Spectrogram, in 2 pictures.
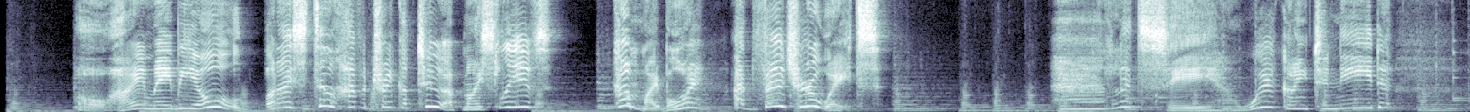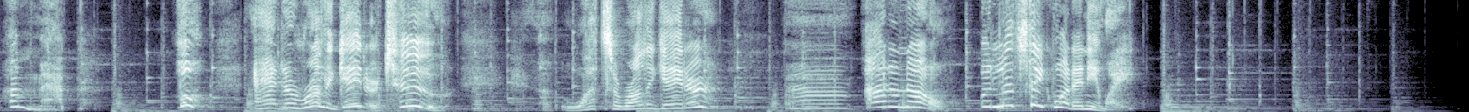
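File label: Character Cartoon, English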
